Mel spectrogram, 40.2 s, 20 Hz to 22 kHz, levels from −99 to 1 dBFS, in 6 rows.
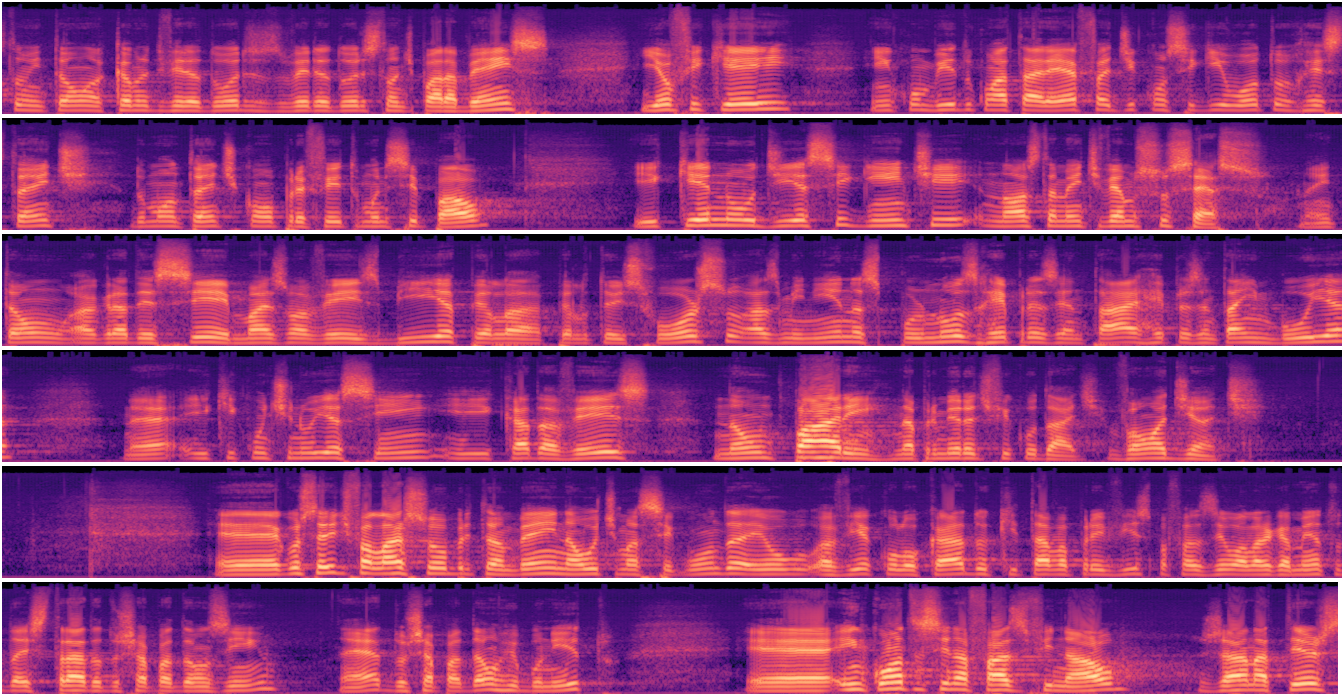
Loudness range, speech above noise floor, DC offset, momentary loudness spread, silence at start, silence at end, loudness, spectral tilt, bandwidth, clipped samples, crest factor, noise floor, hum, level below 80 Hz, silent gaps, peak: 6 LU; 37 dB; under 0.1%; 12 LU; 0 s; 0 s; -16 LUFS; -3 dB/octave; 18.5 kHz; under 0.1%; 16 dB; -53 dBFS; none; -46 dBFS; none; 0 dBFS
